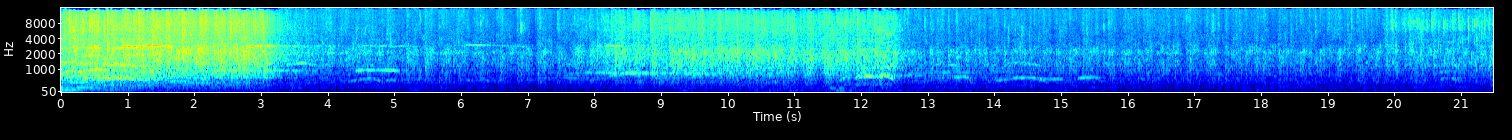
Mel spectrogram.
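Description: Concert-hall audience applauding: loud clapping for about three seconds that then drops away, a second swell from about eight to twelve seconds in, then quieter scattered clapping and voices.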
